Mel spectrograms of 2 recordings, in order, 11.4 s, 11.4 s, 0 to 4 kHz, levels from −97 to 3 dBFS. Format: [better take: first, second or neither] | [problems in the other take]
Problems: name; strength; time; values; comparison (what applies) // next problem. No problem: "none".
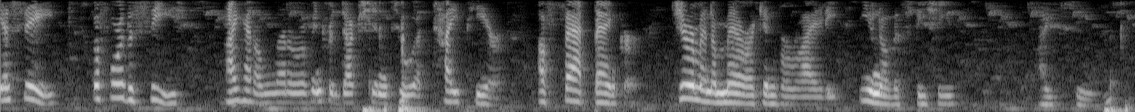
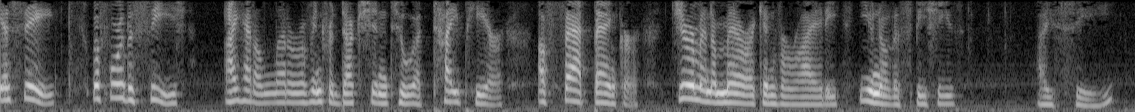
second | noise reduction (classical method log-MMSE)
